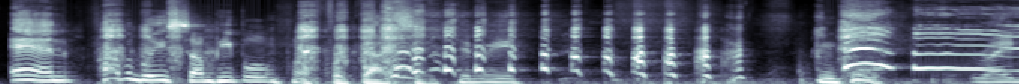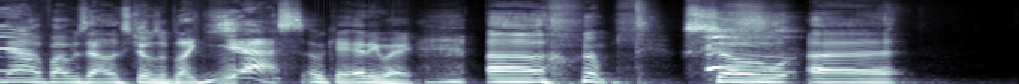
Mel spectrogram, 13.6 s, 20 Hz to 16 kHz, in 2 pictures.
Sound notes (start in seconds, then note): 1.9 laugh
